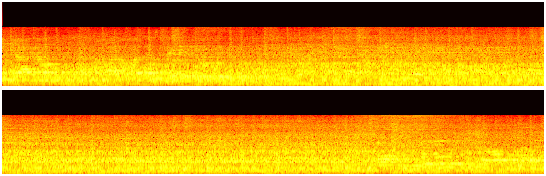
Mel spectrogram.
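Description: Coach bus's diesel engine running steadily as it manoeuvres, with indistinct voices around it.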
